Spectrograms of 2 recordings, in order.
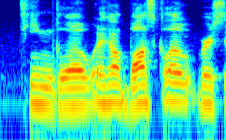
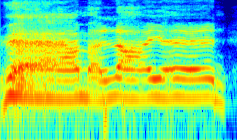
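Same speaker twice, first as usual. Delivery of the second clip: loud, drawn-out mock roar; slow, growling put-on voice; Veer; 3 semitones higher, 6 dB louder, much slower than usual. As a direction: roar it out like a hammed-up wrestler. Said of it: "And Veer said".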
